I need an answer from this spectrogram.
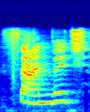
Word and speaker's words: sandwich: d rule number one d is not pronounced in the following common words let's look at the examples handkerchief wednesday sandwich handsome let's look at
